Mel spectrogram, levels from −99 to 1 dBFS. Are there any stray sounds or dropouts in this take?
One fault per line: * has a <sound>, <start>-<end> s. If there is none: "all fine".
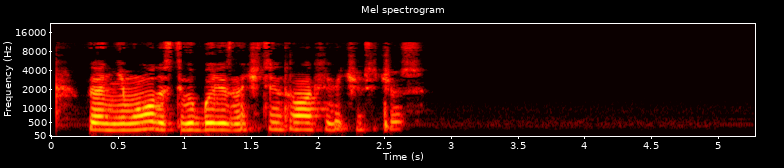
all fine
